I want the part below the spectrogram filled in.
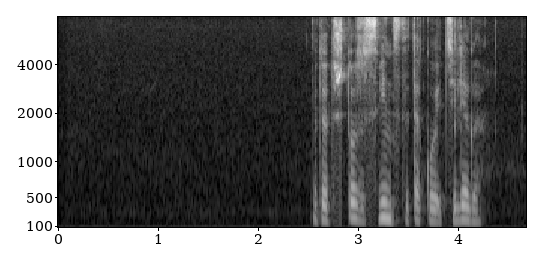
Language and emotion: Russian, angry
